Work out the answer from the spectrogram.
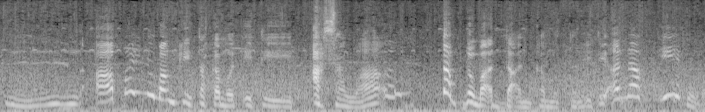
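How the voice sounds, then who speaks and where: A woman's voice: mid-range voice, huge pitch swings, measured pace, very noisy. A woman playing a nagging older mother who presses her son, in an audio drama. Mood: nagging, insistent. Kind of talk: Ilocano audio drama acting.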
